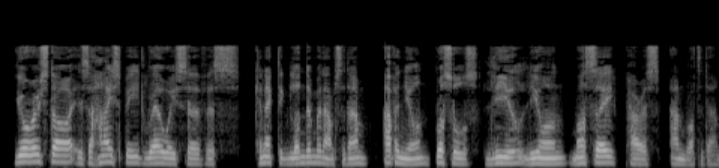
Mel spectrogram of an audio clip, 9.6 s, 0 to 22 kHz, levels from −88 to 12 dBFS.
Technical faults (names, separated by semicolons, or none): AAC compression; pre-echo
